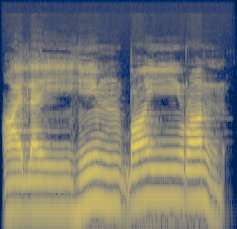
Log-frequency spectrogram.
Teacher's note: mim sukun bertemu dengan to, idhar syafawi. Ingat tidak boleh mendengung. Idhar artinya jelas atau terang.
